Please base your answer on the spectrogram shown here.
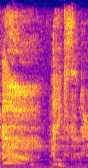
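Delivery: slow, breathy whisper to herself. Retold or imitated. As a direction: whisper it as if overwhelmed. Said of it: "you're just like".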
